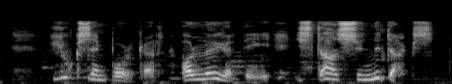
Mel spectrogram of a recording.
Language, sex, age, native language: Icelandic, male, 13, Icelandic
